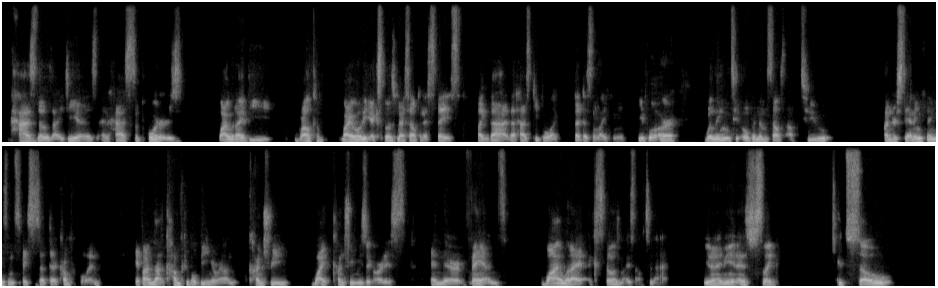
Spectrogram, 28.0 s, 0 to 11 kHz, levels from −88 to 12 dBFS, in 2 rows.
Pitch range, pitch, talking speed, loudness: 100-120 Hz, 110 Hz, 165 wpm, -26 LUFS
